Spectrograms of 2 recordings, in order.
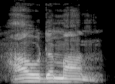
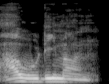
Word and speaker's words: Haldeman: In the Bernese Swiss-German dialect, where the Emmental lays in, the name Haldeman gets pronounced Houdeman, meaning, or Houdeman, meaning how den man,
